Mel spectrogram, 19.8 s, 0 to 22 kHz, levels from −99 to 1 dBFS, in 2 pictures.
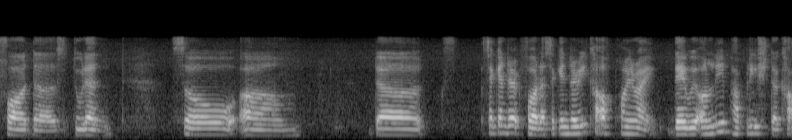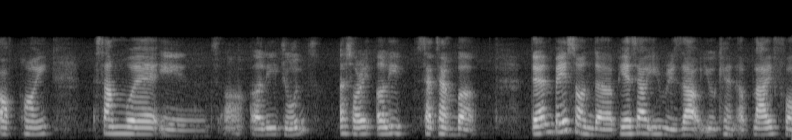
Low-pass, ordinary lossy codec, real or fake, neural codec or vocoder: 7.2 kHz; none; real; none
